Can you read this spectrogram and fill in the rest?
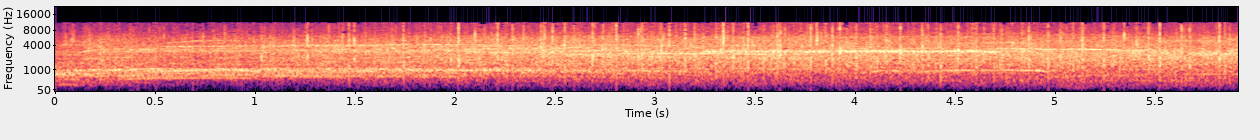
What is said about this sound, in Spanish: aquí les pido que le den un fuerte aplauso, por favor.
